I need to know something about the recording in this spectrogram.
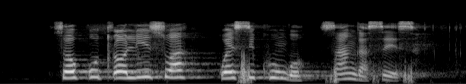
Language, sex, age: South Ndebele, female, 29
